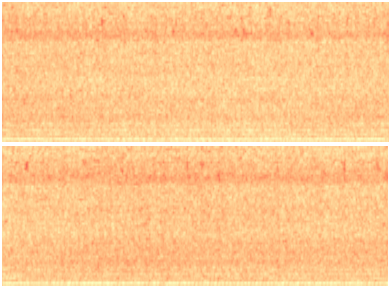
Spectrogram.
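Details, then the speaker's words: Vauxhall Viva HC barn find with good spark but no fuel getting through. Steady low idle running only on fuel poured down the carburettor; a bottle test showed fuel reaching the carb. Owner suspects the filter is starving it. "I poured some fuel down her neck and she ran off that fuel this fuel in the filler"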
